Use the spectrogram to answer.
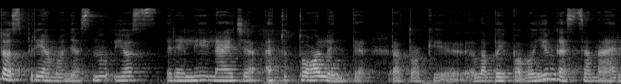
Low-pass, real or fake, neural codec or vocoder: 14.4 kHz; real; none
